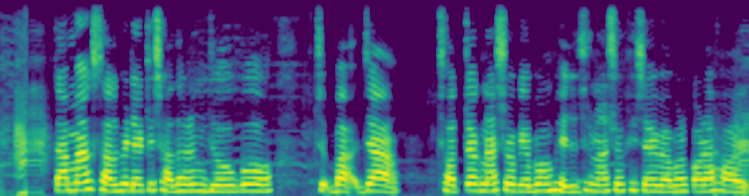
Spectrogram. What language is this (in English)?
Bangla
